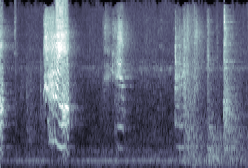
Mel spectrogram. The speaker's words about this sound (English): carries by the feet two chickens a customer has handpicked. At a blood-splattered counter, he bends back a bird's neck and draws a long knife along its throat.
